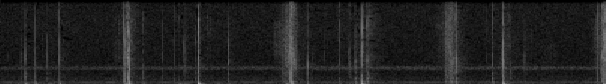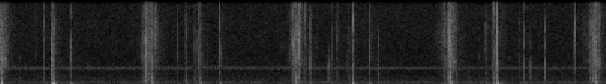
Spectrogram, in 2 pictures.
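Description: An empty, hollow white leather lace-up boot with a yellow-stitched rubber sole is held sideways close to a microphone and tapped and scratched with fingertips and nails on its leather side panel. The result is a string of short, dull, low taps and soft scratching crackles at an irregular pace, over a faint steady hum.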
